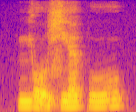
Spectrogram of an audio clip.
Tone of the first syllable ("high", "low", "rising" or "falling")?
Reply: low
